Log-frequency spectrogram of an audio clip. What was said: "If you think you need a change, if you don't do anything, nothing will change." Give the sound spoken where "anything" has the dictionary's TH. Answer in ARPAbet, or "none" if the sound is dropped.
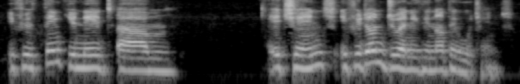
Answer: TH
